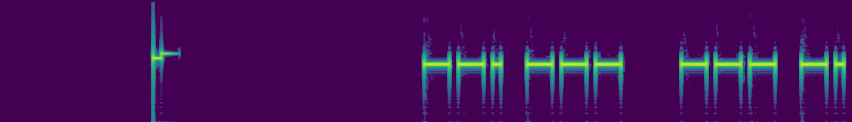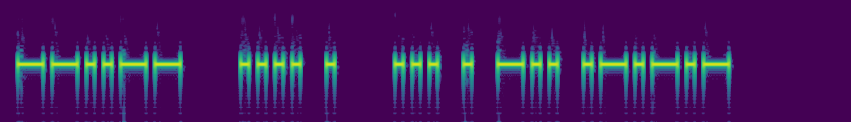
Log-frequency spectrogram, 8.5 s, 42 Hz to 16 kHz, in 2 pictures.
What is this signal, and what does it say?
Morse code, heard as a keyed tone, about 28 wpm, 700 Hz. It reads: GO ON, HE SED.
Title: Sentences from Top 100 Words and Abbreviations 28wpm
